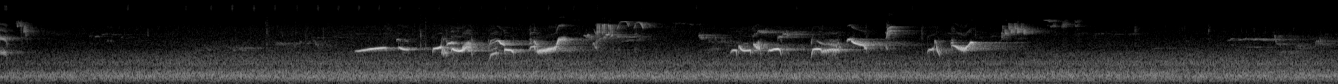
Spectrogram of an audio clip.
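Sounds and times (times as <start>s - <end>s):
common blackbird Turdus merula singing: 3.6s - 10.7s.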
